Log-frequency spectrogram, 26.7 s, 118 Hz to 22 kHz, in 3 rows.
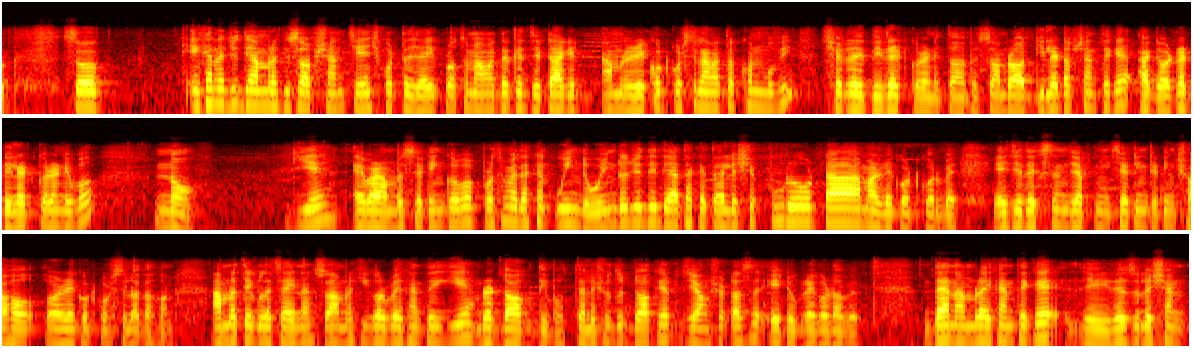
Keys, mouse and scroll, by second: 8.1 click, 9.8 click, 11.2 click, 19.6 click, 21.4 click, 24.7 click.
